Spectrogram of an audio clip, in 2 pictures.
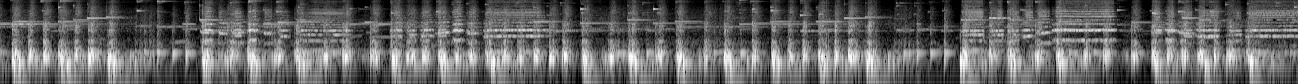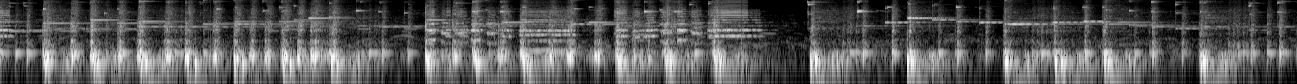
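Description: Marching band playing: rapid drum strokes under a bell-like melody, with a brief break about four seconds before the end.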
